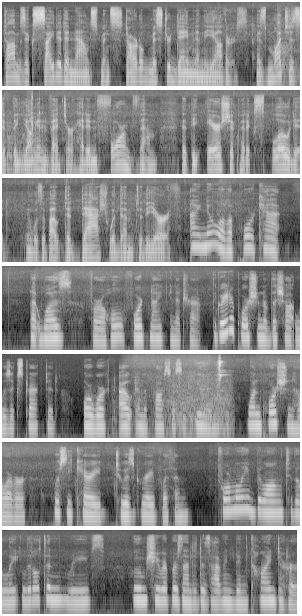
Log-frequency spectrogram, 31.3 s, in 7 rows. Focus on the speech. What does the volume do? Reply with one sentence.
The volume of the speech stays about the same.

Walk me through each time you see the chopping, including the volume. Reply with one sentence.
The chopping can't be heard in this clip.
